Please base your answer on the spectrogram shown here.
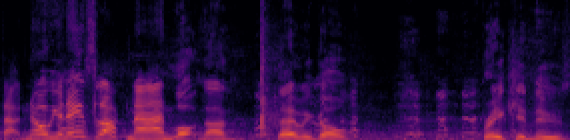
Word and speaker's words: Loughnane: They're like LOUGHNANE. I'm like, maybe he wants it pronounced like that. No, your name's LOUGHNANE. LOUGHNANE.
